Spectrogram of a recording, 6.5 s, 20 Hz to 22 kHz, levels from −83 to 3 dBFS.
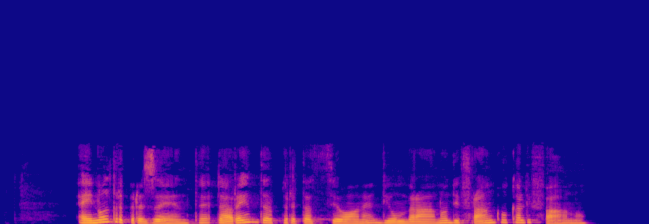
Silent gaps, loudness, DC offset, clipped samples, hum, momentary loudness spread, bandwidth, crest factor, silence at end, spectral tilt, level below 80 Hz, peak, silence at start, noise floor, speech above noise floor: none; -20 LUFS; under 0.1%; under 0.1%; none; 7 LU; 7.8 kHz; 18 dB; 0.65 s; -7.5 dB/octave; -60 dBFS; -2 dBFS; 0.8 s; -85 dBFS; 66 dB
